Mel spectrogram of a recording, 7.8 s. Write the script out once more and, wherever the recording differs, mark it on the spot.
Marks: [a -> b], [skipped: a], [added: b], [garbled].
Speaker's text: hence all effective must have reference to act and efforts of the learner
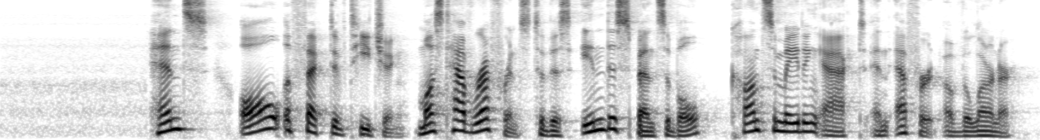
hence all effective [added: teaching] must have reference to [added: this indispensable consummating] act and [efforts -> effort] of the learner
